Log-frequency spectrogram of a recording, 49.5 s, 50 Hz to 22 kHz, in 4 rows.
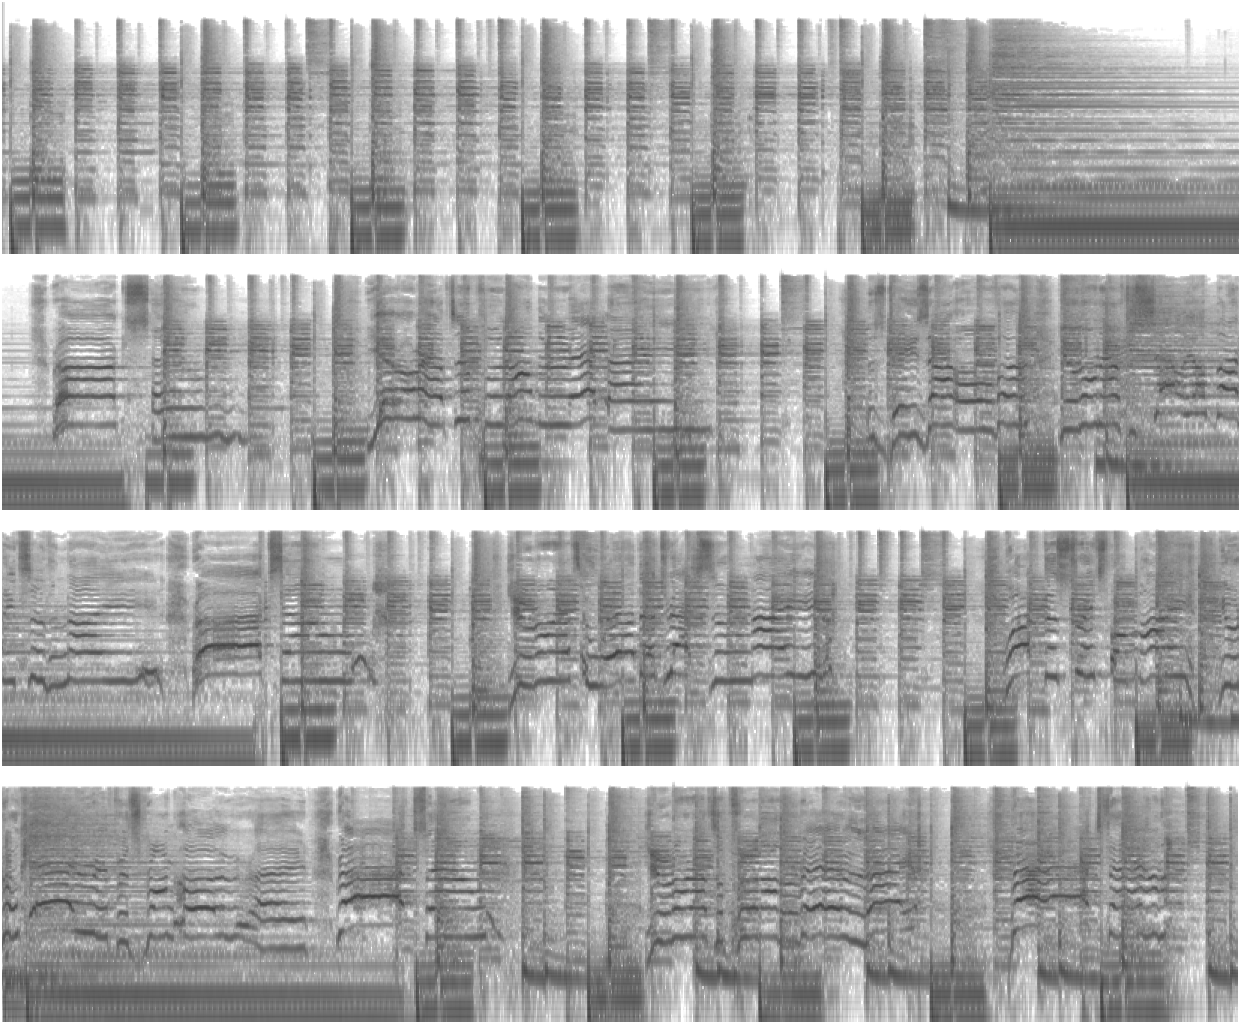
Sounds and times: Music: 0:00.0 - 0:49.4.

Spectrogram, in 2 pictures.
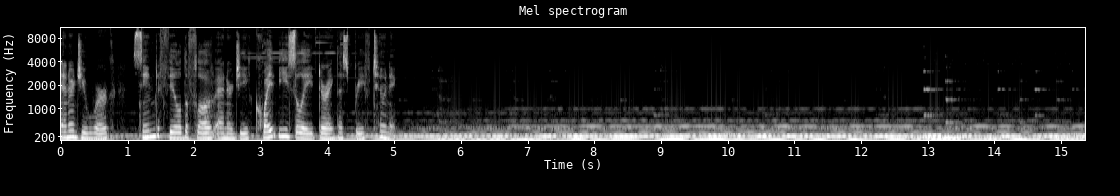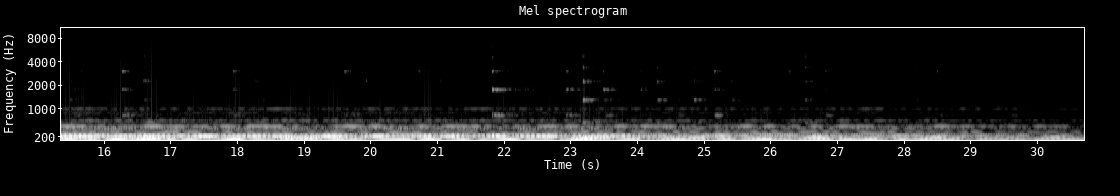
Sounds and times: Singing bowl: 0:00.7 - 0:27.1.

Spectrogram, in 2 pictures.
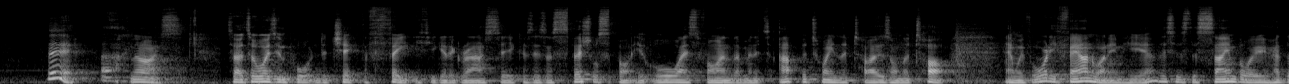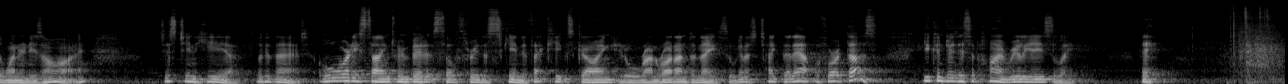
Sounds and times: Speech: 0:00.4 - 0:13.8, 0:14.5 - 0:24.7.

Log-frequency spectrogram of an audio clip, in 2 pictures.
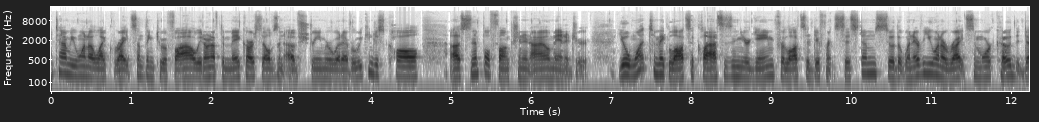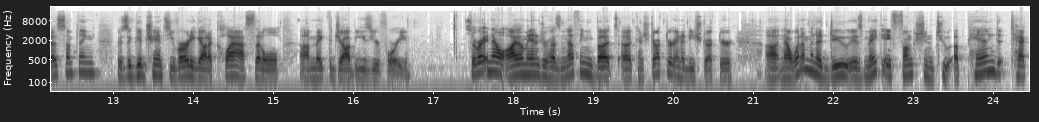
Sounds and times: Speech: 0:00.0 - 0:24.4.

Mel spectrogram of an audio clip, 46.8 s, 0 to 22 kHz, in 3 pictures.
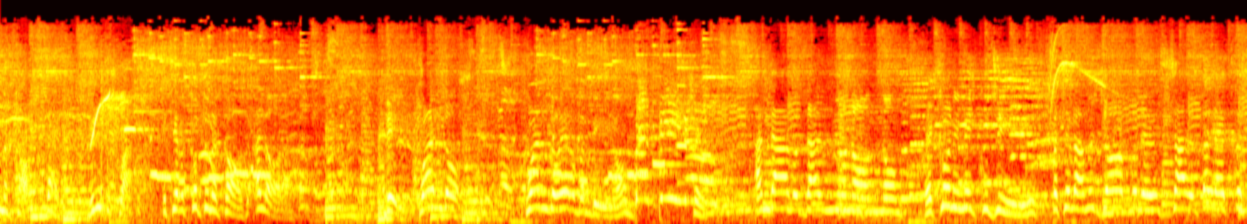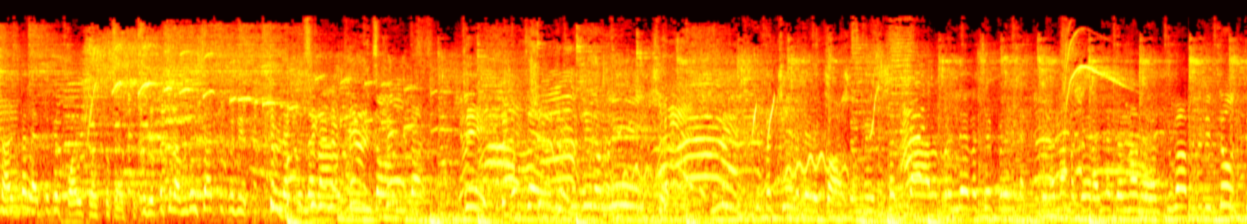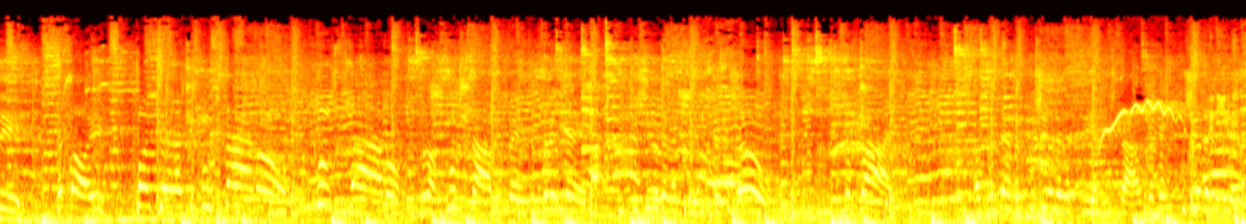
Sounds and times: Rock music: 0:00.0 - 0:02.4, 0:18.6 - 0:46.7.

